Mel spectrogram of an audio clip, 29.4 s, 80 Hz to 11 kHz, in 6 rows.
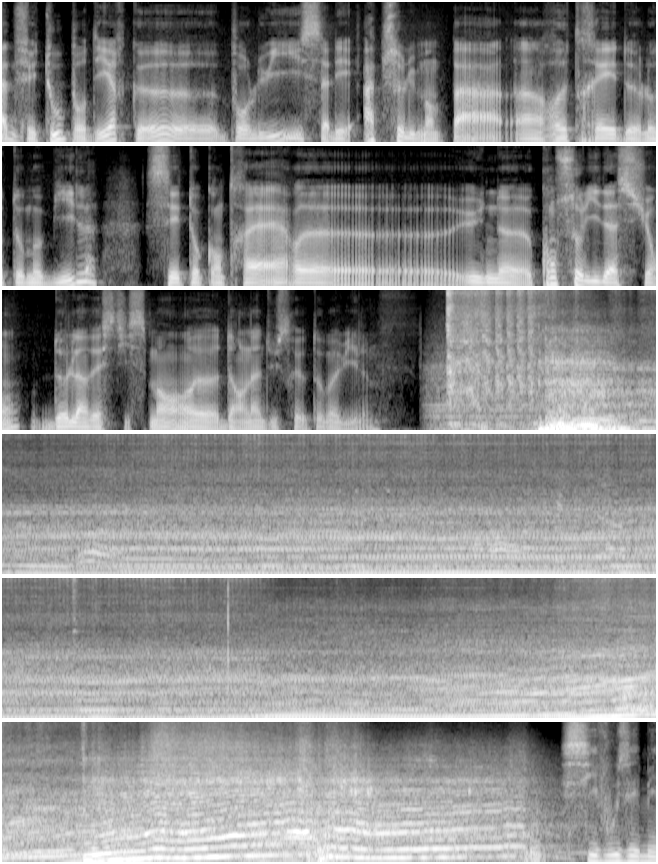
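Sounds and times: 
speech: 0.0s - 13.2s, 28.9s - 29.4s
Ferrari Formula One racing car engine revving: 13.2s - 28.7s.

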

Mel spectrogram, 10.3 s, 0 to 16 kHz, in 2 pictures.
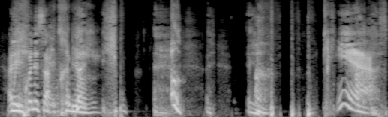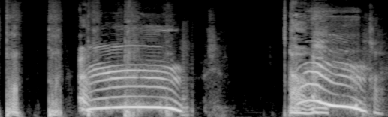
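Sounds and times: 
speech: 0.1s - 1.7s, 3.3s - 3.7s, 4.6s - 5.2s, 6.2s - 7.7s
person imitating a long sustained low moo of a mole-cow: 5.0s - 7.8s, 9.0s - 10.3s
person imitating grunts of mole-cows being fed in a cellar: 5.0s - 7.8s
person imitating rising squeals of mole-cows: 6.2s - 7.8s, 9.0s - 10.3s.

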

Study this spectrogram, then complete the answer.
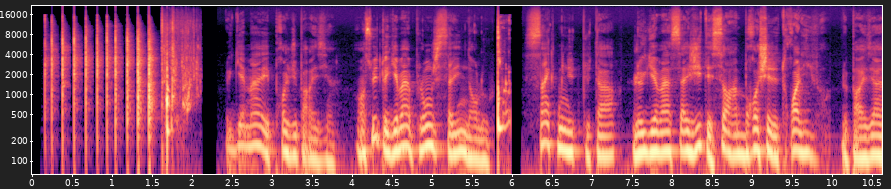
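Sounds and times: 
ice crumbling into water: 1.6s - 2.1s
speech: 2.4s - 10.6s.

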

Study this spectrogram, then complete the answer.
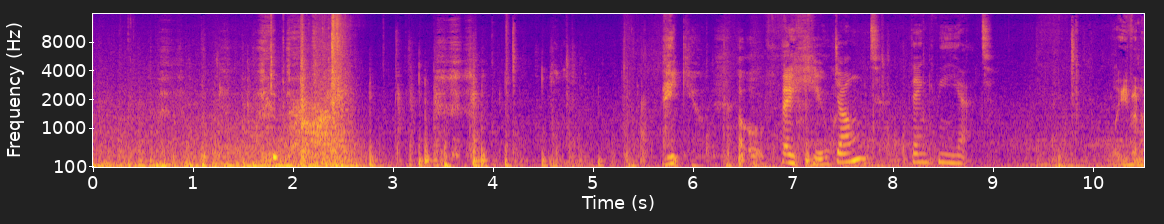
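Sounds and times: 
shuffling: 0.1s - 8.4s
door pulled shut with a scrape: 1.8s - 2.8s
speech: 5.8s - 6.0s, 6.9s - 9.0s, 10.3s - 10.5s.

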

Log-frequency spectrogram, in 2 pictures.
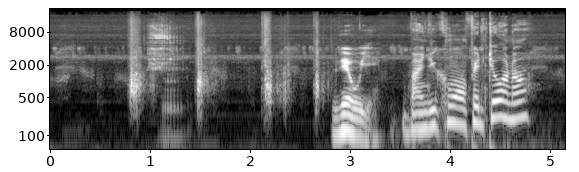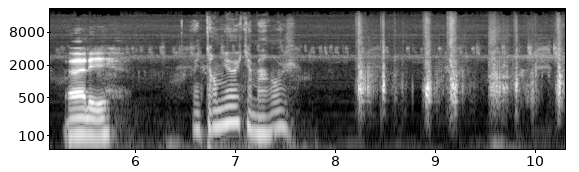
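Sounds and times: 
speech: 2.8s - 5.9s, 6.6s - 7.7s
footsteps of people walking: 8.2s - 10.2s.

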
